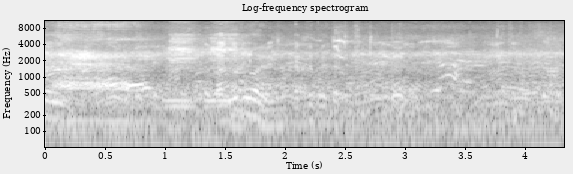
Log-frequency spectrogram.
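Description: Sheep bleat at a busy Tuesday livestock market in Kadiri, where rams are being traded. Several calls carry through constant crowd chatter and talking nearby.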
